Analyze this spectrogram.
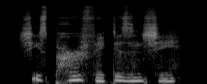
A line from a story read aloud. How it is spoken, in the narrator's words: he whispered to me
